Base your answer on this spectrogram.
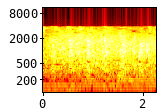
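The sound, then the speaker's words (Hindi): Audience applause at an event attended by officers and their families: dense, continuous clapping that holds at an even, moderate level for the whole clip. “सभी ताली बजाएंगे।”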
